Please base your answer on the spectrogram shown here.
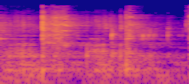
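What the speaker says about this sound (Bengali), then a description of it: "কড়াতে এবার কয়েকটা কাজু বাদাম ভেজে নিচ্ছি, মানে শুকনো কড়াই আমি নেড়ে নিচ্ছি।" Cashew nuts are stirred in a dry wok on a gas stove, with sharp metallic scrapes and clinks of a spatula against the pan in quick irregular bursts.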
